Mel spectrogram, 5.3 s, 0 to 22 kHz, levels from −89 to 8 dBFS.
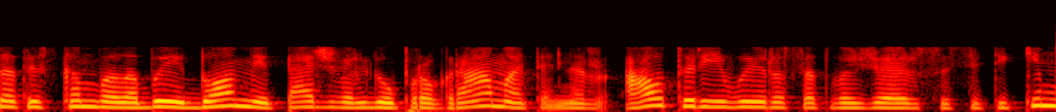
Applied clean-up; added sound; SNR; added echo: none; none; none; none.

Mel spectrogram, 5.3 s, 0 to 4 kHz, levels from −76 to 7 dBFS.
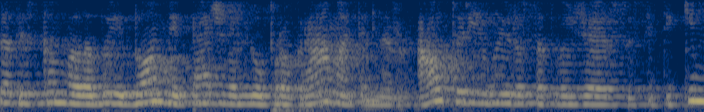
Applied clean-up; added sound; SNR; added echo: none; none; none; reverberation time 1.1 s.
